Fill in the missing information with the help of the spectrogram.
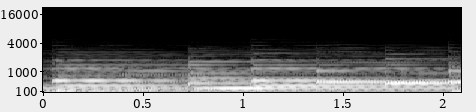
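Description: Soft background piano music, a slow melody of single held notes over a sustained bass.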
